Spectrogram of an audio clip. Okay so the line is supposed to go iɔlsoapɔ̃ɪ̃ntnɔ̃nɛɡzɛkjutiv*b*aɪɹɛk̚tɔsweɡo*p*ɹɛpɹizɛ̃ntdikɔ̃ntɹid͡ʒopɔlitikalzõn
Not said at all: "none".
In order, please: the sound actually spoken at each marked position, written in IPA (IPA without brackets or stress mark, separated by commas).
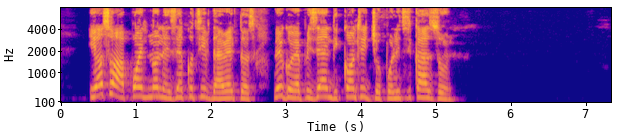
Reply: d, none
